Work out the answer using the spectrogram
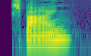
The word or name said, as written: sparring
